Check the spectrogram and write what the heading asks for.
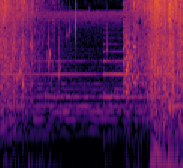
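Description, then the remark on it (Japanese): Oars dip and pull through water as a person rows a small boat out over the dark sea at night, a soft slosh followed by a louder splash at the end, over a steady sustained musical tone. “再びリコが糸を手に持ち高谷がオールをこぎ出しました”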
